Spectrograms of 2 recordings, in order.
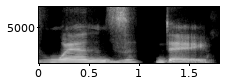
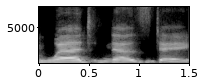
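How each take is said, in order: First: The first D is silent. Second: The first D is pronounced. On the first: The speaker calls it right. "it's Wednesday" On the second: The speaker calls it wrong. "We don't say Wednesday"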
